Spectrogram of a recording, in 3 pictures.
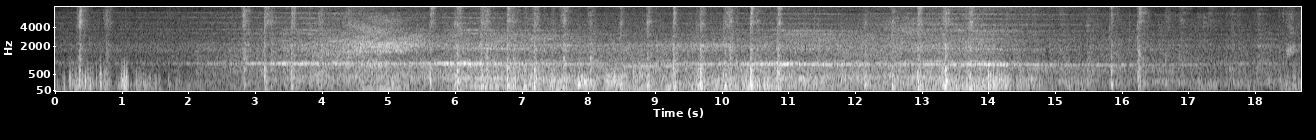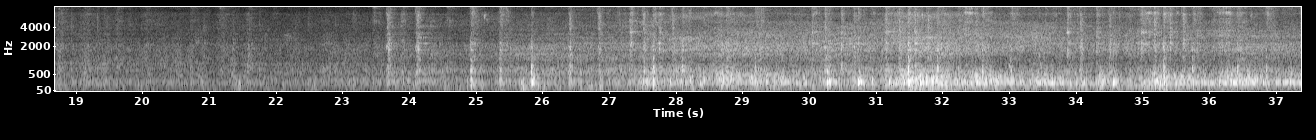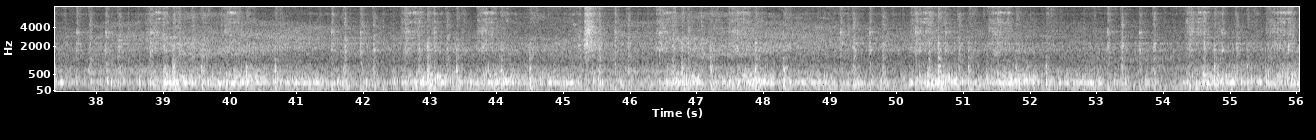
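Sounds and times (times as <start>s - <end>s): electric train rolling past: 0.0s - 56.0s
wheels clacking over rail joints: 5.5s - 11.1s, 23.4s - 56.0s.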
